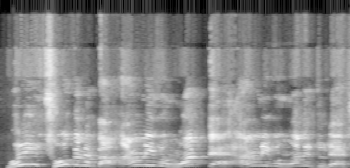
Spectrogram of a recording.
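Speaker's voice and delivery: husband protesting his wife's plan, high and appalled; outraged disbelief. Retold or imitated. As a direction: refuse it in shocked outrage.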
